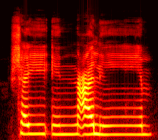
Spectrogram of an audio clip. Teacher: کلمت شیئن کے آخری میں حمزہ کے نیچے تنوین زیر ہے، پھر حرف العین ہے کلمت علیم، عین حروف الاظہار میں سے ہے تو ہم تنوین کو ظاہر کریں گے اور بغیر غنہ سے یہ حکم کو ادا کریں گے۔ شیئن علیم، کلمت علیم میں حرف العین کی ادائیگی حلق کے درمیان والی حصے سے ہے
